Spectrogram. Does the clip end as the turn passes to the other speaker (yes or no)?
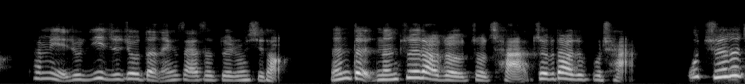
no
